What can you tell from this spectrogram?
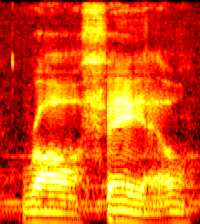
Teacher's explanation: But if you read from Donald Michael Craig's book, Modern Magic, which I've highly recommended on this channel before, he says to pronounce it Raphael, with an emphasis on the L, the last syllable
